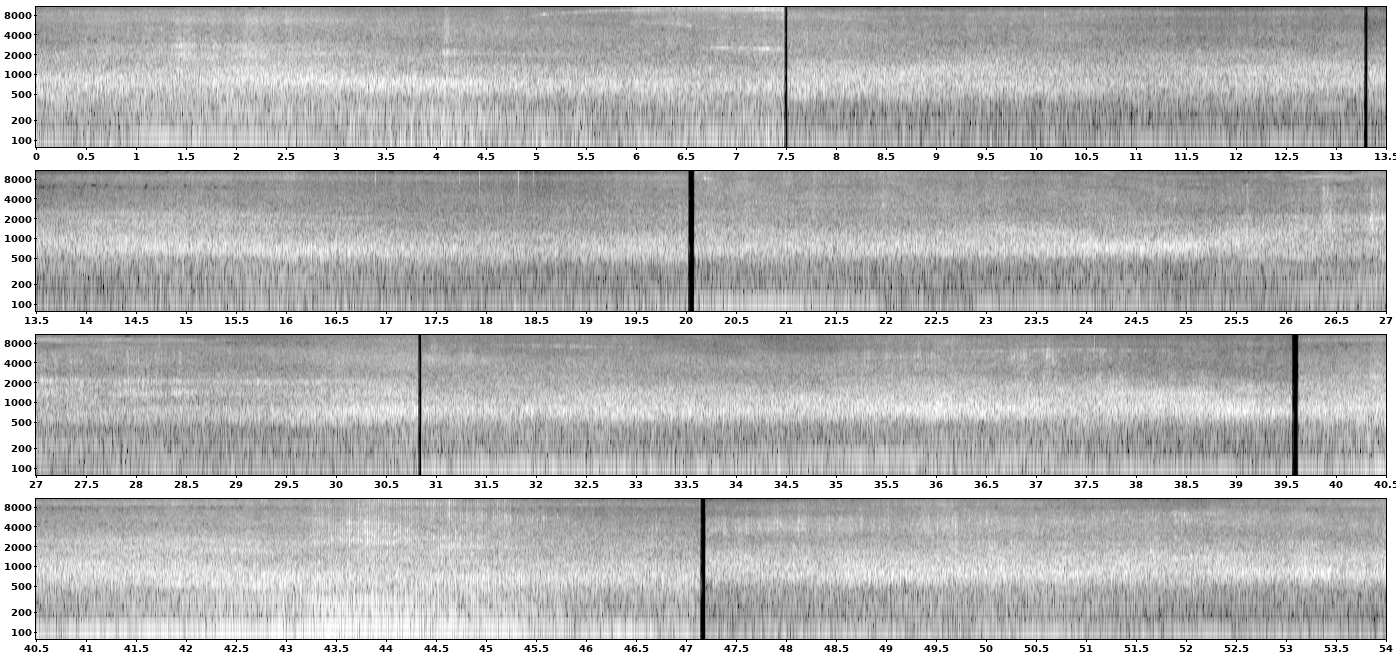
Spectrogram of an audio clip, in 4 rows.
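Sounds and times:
highway traffic: 0:00.0 - 0:54.0
vehicle passing close: 0:18.8 - 0:54.0.

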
